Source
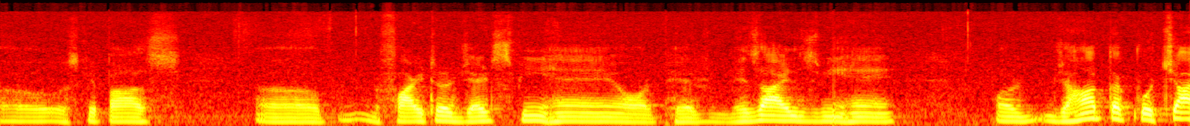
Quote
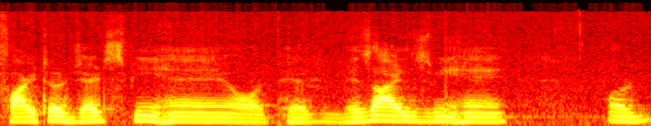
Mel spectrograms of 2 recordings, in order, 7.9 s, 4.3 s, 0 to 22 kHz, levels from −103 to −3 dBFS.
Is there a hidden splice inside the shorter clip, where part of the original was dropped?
no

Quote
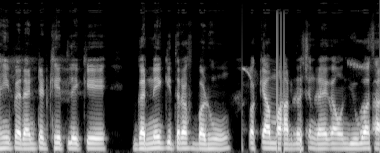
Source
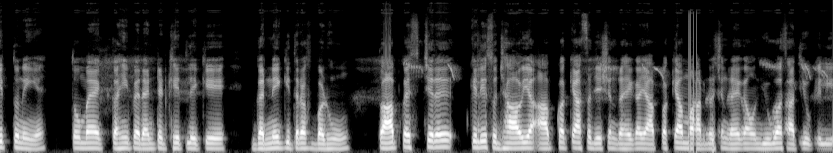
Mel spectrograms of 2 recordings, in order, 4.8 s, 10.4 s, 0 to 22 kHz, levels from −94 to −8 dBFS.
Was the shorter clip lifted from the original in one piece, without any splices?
no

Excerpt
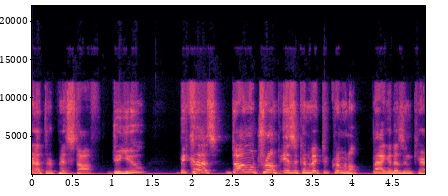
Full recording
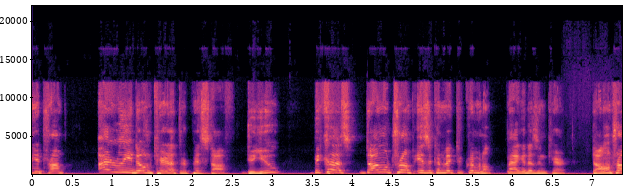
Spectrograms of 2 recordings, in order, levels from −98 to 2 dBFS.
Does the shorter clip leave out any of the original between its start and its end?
no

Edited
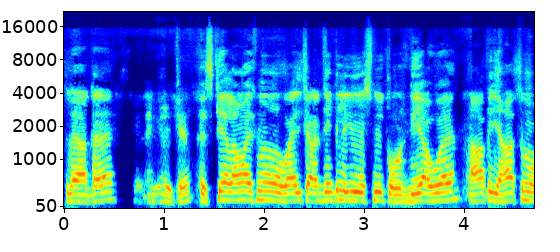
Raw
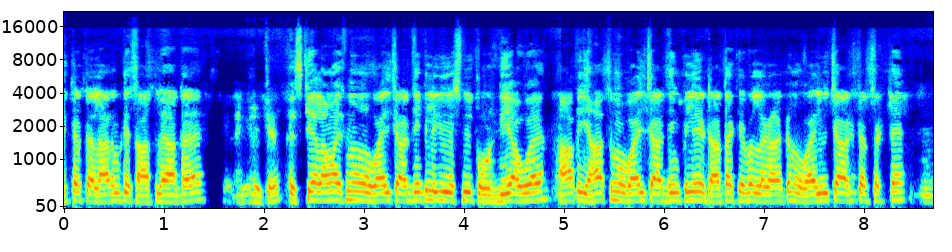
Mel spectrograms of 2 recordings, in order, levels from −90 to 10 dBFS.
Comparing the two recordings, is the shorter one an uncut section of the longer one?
yes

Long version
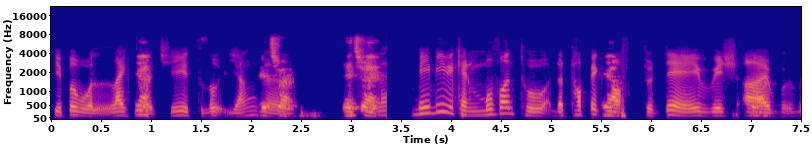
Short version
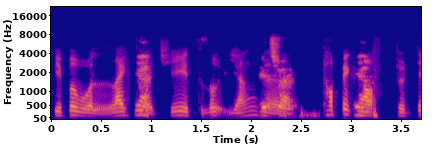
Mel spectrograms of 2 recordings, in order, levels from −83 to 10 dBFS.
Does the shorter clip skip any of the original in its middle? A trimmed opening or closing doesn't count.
yes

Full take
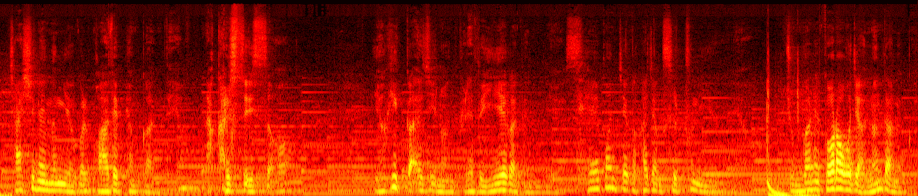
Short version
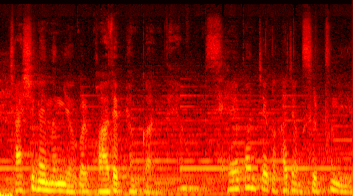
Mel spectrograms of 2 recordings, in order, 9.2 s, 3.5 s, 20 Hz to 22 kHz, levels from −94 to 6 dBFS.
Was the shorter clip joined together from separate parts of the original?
yes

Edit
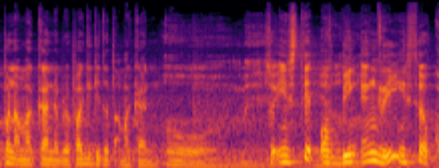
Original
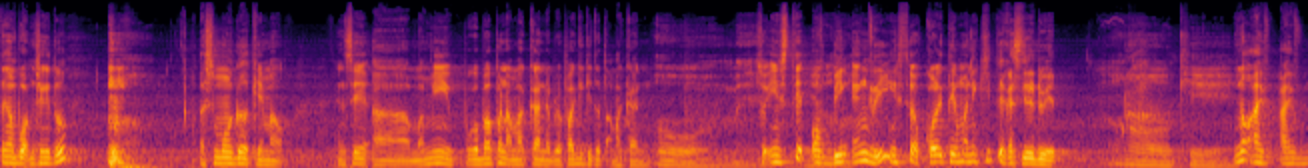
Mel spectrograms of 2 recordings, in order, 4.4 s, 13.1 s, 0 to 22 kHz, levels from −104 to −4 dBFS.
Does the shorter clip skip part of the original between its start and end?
no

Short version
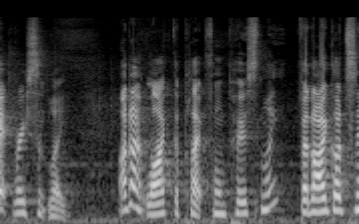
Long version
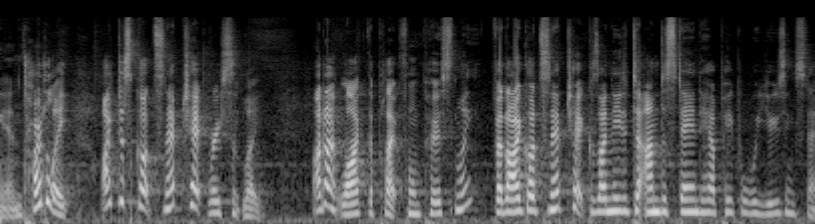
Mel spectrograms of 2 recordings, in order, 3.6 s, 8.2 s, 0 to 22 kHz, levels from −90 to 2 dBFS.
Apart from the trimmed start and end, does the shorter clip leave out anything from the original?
no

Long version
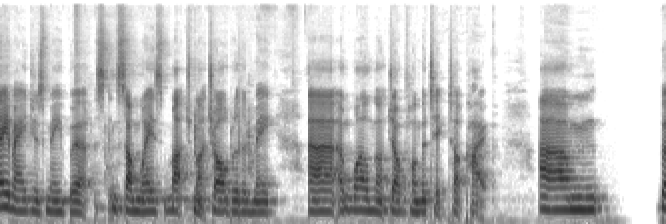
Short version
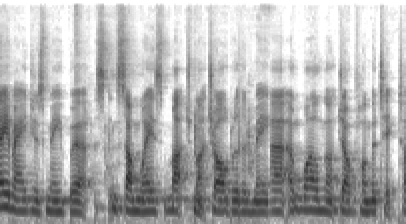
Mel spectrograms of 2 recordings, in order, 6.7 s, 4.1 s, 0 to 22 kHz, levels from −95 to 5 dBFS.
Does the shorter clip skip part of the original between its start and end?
yes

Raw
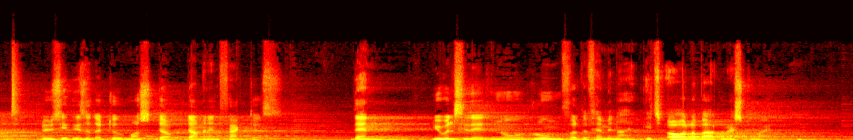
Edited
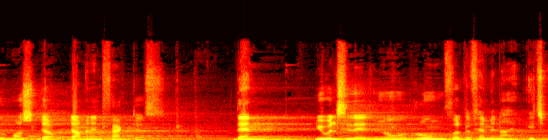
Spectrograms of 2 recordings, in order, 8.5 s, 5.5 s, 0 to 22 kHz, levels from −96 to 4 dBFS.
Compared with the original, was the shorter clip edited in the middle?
no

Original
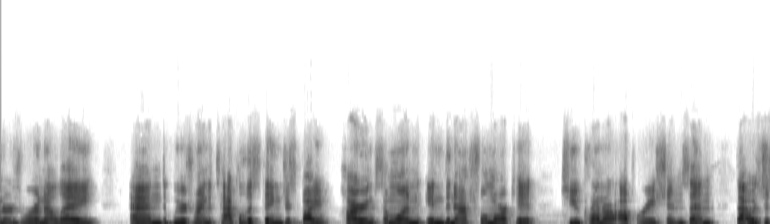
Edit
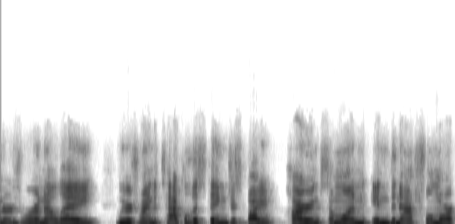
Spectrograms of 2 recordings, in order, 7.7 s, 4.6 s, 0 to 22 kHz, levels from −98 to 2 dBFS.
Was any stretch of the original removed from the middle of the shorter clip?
yes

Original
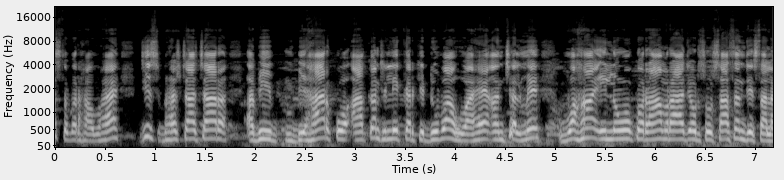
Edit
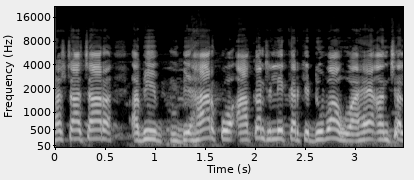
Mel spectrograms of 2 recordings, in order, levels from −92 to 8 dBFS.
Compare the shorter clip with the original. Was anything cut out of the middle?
no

